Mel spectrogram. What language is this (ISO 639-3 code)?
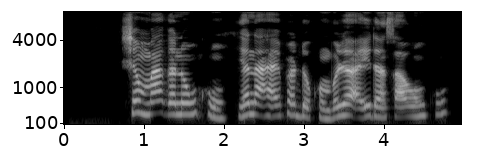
hau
